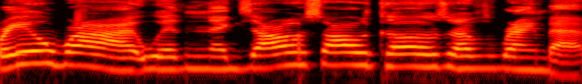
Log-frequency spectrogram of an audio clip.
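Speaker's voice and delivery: strong, deep Southern US accent. Rereading a quoted eyewitness description on request: deep Southern accent. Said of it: "reread that quote with a deep Southern accent".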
